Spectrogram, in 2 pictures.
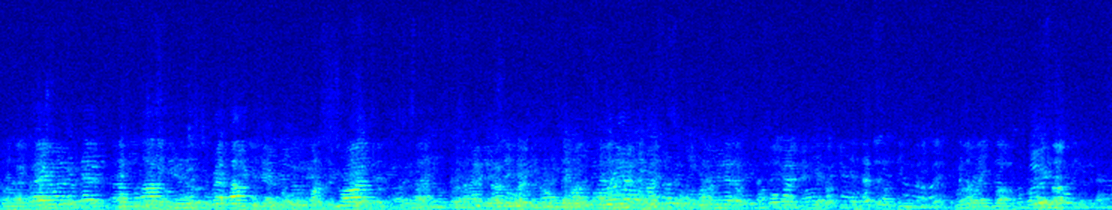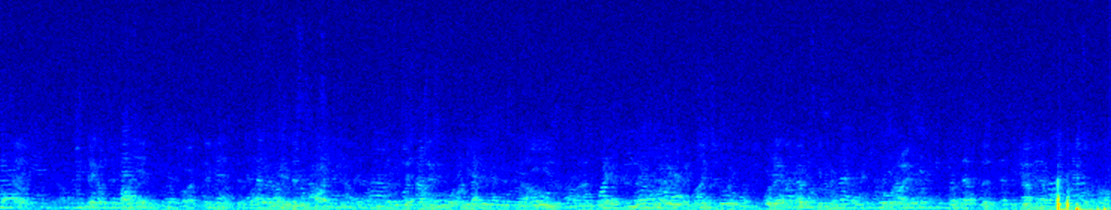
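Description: People in a small audience murmur and chat quietly.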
